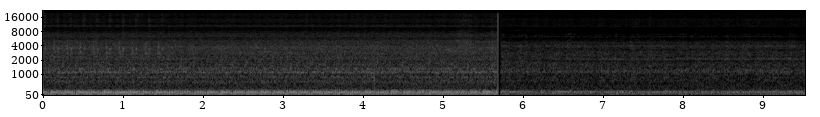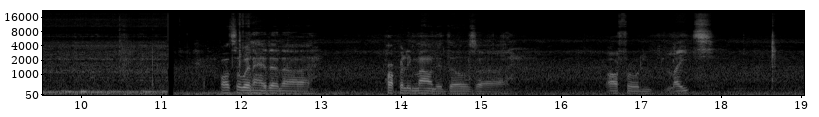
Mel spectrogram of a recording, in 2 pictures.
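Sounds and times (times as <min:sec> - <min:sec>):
pickup truck engine idling: 0:00.0 - 0:11.1.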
